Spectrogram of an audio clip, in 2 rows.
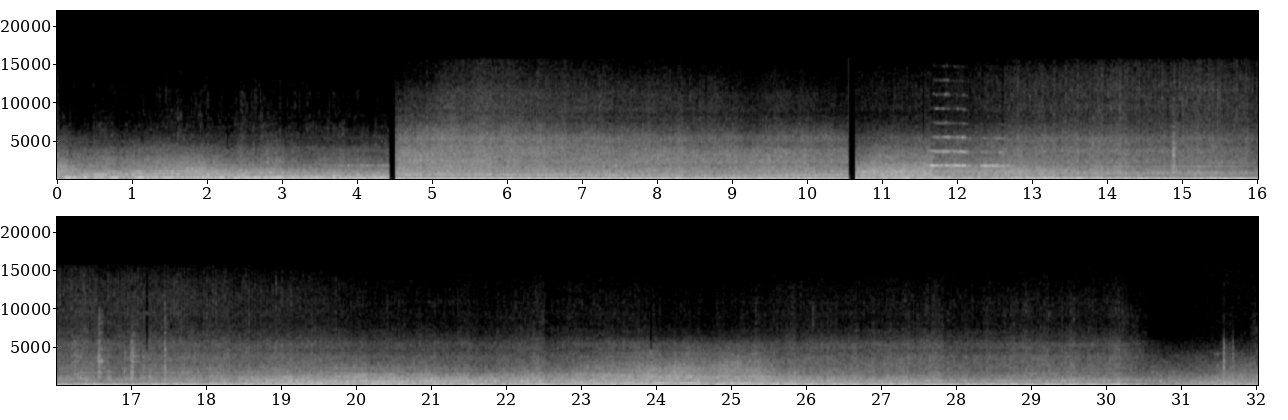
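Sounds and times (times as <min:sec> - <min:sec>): car engine running: 0:12.7 - 0:18.8, 0:25.1 - 0:30.8.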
